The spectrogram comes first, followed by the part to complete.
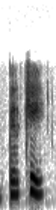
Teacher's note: la tilde en el otro sentido como en perqué es para pronunciarla con la boca más cerrada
